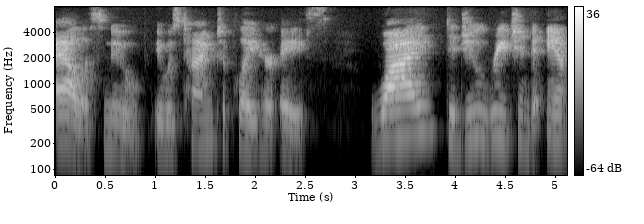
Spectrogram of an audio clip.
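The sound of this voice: Ordinary pitch variation marks an unforced reading voice. Little sound intrudes behind it.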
